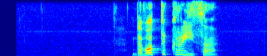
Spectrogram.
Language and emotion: Russian, angry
